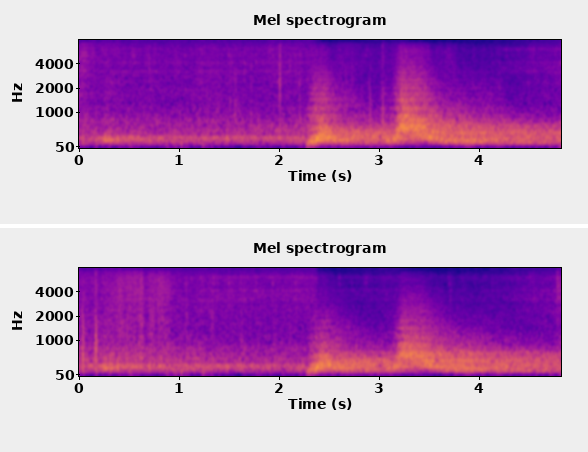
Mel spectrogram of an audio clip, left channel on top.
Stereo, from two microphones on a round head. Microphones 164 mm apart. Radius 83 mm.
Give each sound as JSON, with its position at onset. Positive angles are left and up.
{"t": 0.2, "sound": "a whoosh", "side_deg": -50, "distance_m": 1.2}
{"t": 2.3, "sound": "a whoosh", "side_deg": 65, "distance_m": 0.6}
